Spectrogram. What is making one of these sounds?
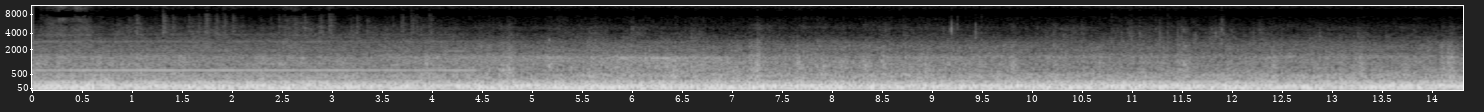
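Train wheels clatter on the rails.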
